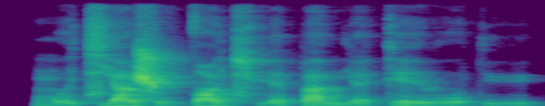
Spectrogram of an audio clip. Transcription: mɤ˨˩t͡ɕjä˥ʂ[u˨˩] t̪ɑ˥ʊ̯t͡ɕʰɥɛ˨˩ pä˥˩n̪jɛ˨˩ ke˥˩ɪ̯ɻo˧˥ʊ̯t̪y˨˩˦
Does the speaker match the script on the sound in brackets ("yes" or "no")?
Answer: yes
